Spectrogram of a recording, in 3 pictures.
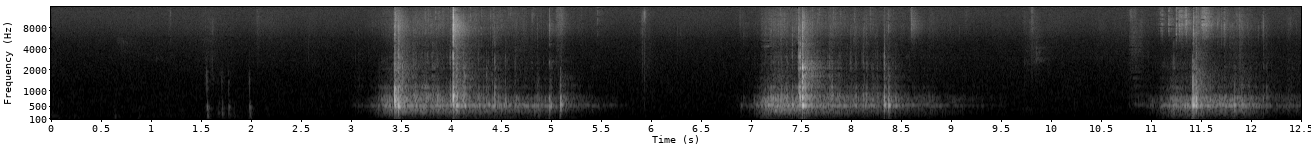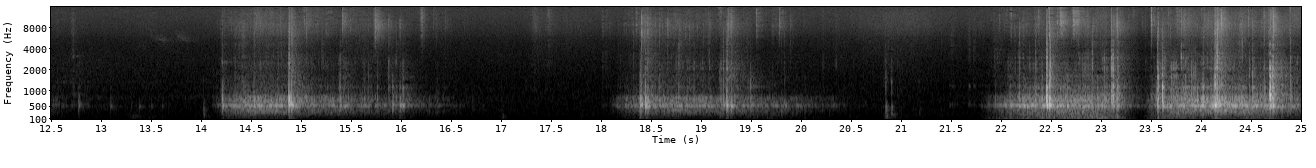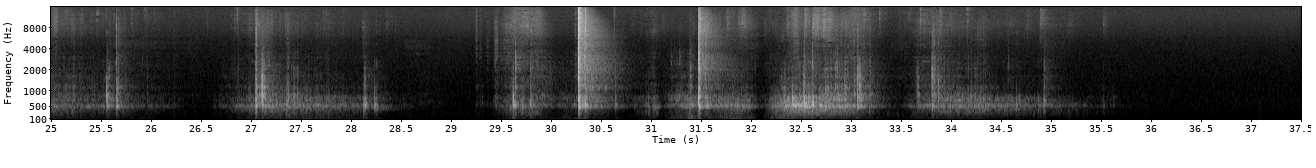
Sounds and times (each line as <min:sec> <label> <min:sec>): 0:03.0 Skateboard rolling on tiles 0:05.7
0:06.8 Skateboard rolling on tiles 0:10.0
0:10.8 Skateboard rolling on tiles 0:35.8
